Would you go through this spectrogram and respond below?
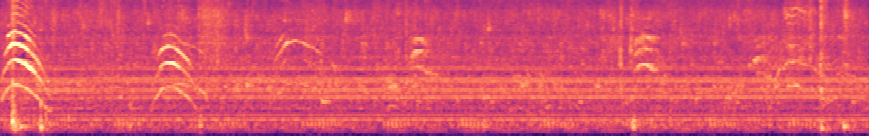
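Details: Bengal kittens from a first litter of seven, four female and three male, give high, rising-and-falling mews, several short calls spread through the clip over a steady background hum.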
